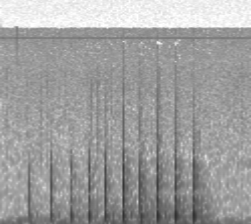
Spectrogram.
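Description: A steady series of about nine firm knocks on a wooden door, evenly spaced and growing slightly louder, heard close up with no voices.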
